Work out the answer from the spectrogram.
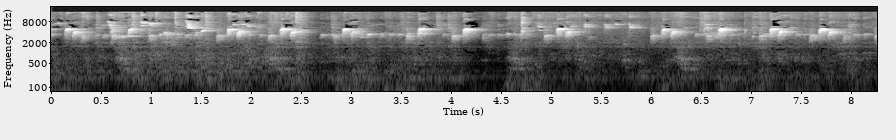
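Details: European goldfinch feeding young, 25 April 2021: a steady run of quick, high, tinkling twitter phrases repeated about twice a second, fairly even in loudness.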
